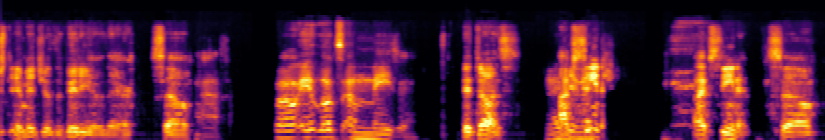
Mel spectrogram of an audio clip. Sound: chuckles

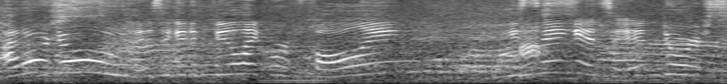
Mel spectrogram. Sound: none

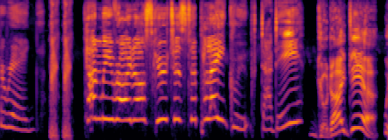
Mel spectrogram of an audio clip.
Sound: snorts

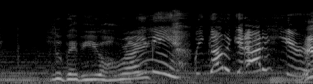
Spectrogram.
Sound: sighs

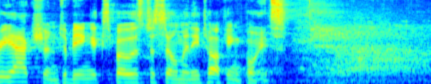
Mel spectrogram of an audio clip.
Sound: laughter

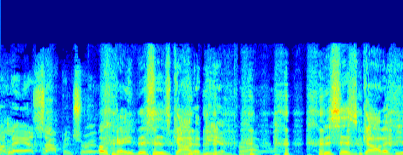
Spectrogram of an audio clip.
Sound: laughing

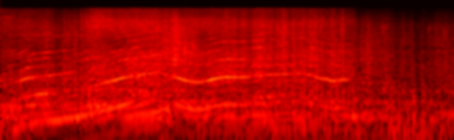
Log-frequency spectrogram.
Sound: car engine revs

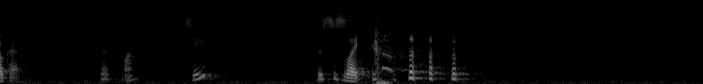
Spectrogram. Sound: laughter

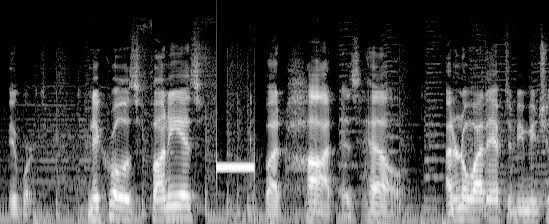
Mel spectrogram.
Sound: beep

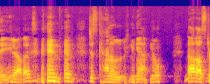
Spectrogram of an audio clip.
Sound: laugh

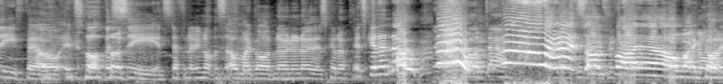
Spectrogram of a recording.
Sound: laughs

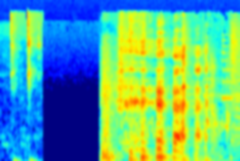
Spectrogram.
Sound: laughs

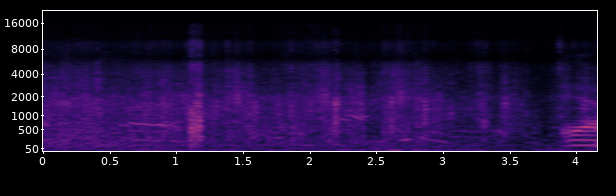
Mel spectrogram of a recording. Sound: sound of footsteps on gravel

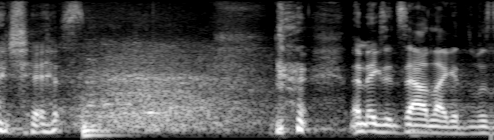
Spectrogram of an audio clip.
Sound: laughter

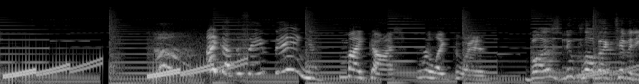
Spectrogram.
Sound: happy gasp

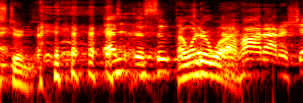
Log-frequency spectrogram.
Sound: laughs

